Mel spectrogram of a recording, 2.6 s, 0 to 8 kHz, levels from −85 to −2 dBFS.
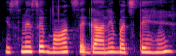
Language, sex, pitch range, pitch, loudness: Hindi, female, 225-255 Hz, 235 Hz, -16 LUFS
